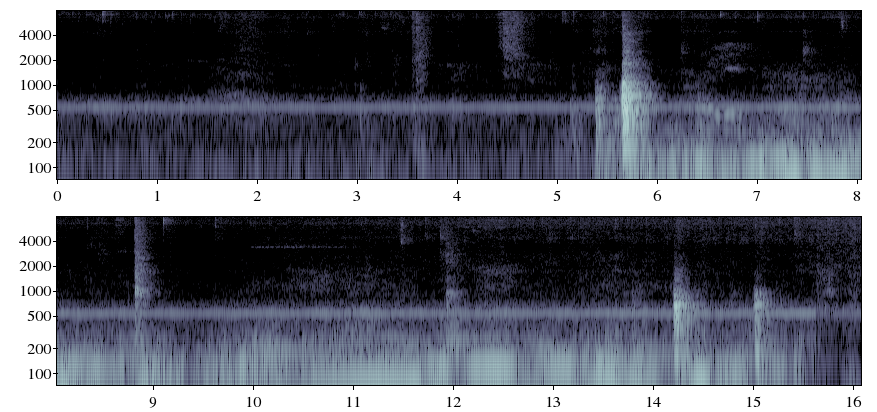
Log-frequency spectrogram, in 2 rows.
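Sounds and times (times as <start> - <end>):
low rumble: 6.0 - 14.1
food sizzling in oil: 8.8 - 16.0.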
